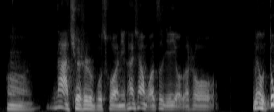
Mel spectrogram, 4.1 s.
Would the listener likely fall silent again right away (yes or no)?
yes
